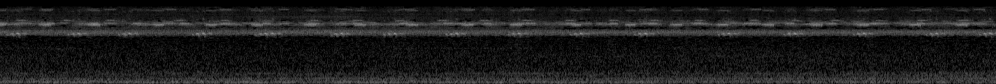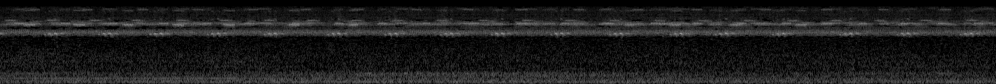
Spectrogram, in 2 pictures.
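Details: Crickets sing through a warm, humid Midwestern summer night, a constant shrill chorus of layered high bands beating in quick regular pulses, with a faint low hum and distant night ambience.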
